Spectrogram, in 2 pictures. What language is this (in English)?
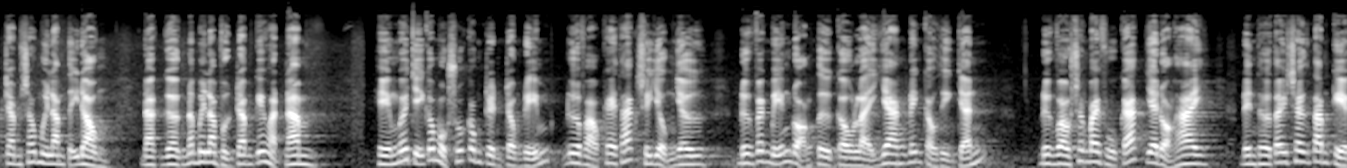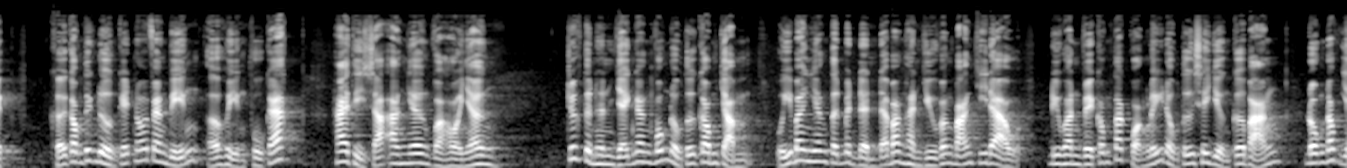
Vietnamese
